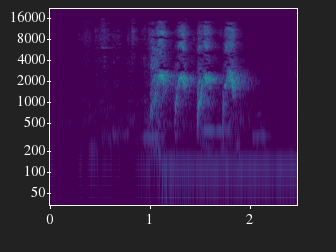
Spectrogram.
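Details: Indian ringneck parakeet, 11 months old, just beginning to talk, says "птичка" (Russian for "birdie"): four quick raspy, voice-like syllables after a few soft quieter notes, with a steady low hum indoors.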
